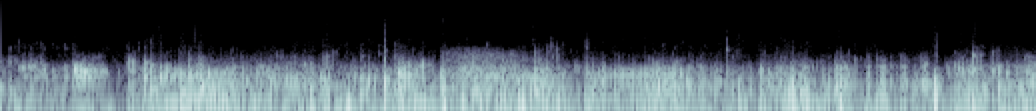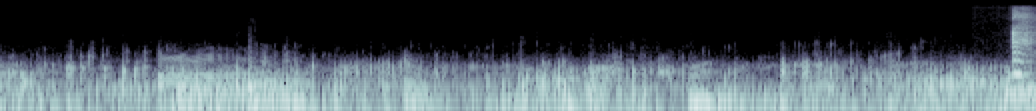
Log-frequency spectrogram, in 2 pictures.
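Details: Stomach growling: low, continuous rumbling and gurgling with no voices, from gas and fluid moving through the gut.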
